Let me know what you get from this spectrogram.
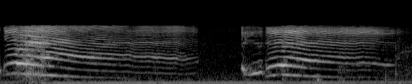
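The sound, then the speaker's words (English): A baby crying sound effect: a baby wails in two long, high-pitched cries with a wavering, harmonic tone, broken by a brief sharp gasp between them; loud and alone, with no talking over it. “Cue baby crying and sound effect here.”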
